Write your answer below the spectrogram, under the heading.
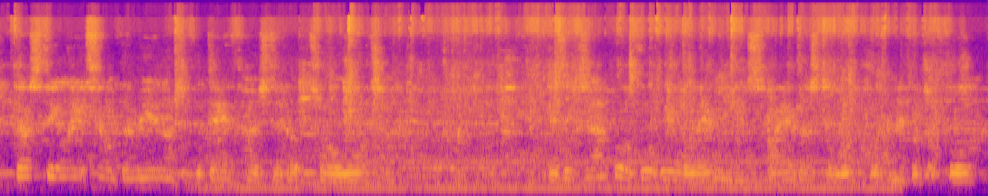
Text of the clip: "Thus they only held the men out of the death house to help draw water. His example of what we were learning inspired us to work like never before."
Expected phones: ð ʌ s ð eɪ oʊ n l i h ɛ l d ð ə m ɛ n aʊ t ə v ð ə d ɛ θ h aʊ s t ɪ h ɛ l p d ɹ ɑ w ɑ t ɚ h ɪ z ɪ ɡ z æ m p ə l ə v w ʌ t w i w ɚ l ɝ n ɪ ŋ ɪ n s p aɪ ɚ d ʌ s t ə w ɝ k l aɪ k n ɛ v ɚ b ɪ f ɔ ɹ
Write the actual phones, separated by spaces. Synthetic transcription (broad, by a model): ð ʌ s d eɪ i l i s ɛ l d ð ə m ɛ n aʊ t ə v ð ə d ɛ θ h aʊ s t ɪ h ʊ p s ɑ w ɑ t ɚ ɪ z ɪ ɡ z æ m p ə l ə v w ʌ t w i w ɚ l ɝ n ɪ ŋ ɪ n s p aɪ ɚ d ʌ s t ə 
